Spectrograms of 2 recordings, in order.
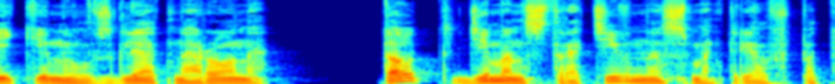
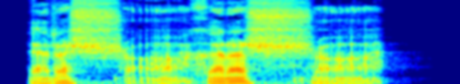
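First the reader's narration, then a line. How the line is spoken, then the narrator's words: Hissing. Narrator (Russian): прошипел снег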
